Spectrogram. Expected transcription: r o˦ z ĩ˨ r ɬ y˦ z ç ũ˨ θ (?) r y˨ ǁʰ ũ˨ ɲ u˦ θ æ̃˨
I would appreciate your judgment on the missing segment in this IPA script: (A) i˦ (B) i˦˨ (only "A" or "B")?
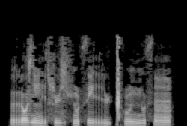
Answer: A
